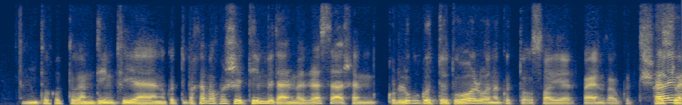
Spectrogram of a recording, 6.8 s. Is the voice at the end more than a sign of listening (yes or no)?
yes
